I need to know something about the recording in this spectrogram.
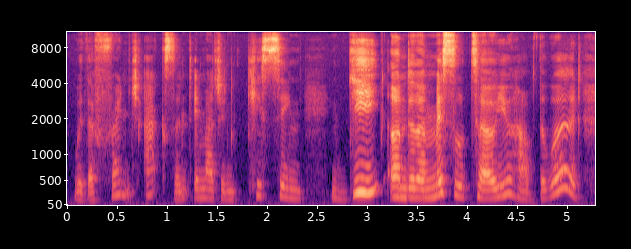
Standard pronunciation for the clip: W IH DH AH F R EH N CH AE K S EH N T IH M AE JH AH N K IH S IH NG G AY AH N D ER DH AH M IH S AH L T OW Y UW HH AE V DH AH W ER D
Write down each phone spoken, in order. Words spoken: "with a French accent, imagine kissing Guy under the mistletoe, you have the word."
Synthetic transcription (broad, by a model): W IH DH AH F R EH N CH AE K S EH N T IH M AE JH AH N K IH S IH NG G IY AH N D ER DH AH M IH S L T OW Y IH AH V DH AH W ER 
